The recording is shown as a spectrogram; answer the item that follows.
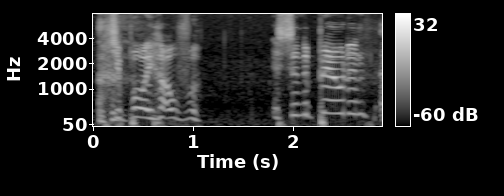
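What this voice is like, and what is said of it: Imitates another person's voice. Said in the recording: “I have a Jay-Z impression ... That's awful. ... I didn't realize how bad it was until you put on mic. ... No, it sounds great.”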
